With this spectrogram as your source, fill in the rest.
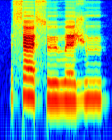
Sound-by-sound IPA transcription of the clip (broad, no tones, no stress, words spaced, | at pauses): sæsøβɛʒʉ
